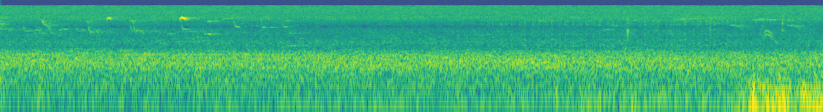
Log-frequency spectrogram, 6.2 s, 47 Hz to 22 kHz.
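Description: Class 150 Sprinter diesel multiple unit rolling slowly into a station: a steady low rumble, which grows into louder, uneven low thumping near the end as the train draws close.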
